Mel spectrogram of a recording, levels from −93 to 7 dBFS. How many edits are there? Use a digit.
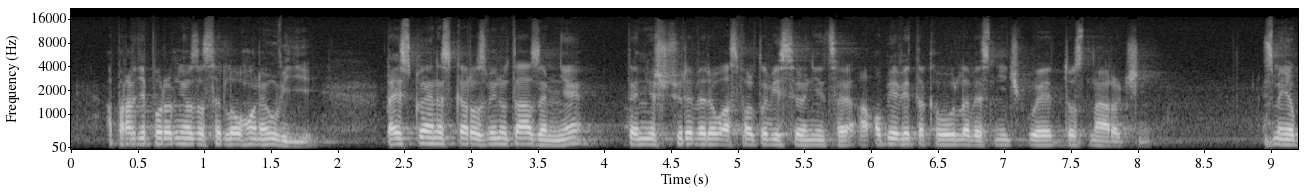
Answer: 1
